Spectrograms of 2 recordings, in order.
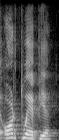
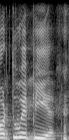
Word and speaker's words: ortoépia: com a pronúncia vir pode ser a ortoépia ou ortoepia então apc 5m pcyes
